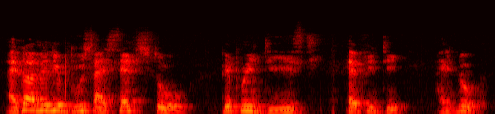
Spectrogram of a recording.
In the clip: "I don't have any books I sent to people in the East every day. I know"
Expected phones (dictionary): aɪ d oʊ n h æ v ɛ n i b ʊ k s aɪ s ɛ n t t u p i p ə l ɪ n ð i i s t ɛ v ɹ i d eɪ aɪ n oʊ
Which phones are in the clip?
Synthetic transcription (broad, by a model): aɪ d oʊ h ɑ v ɛ n i b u s aɪ s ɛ n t t u p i p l ɪ n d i i s t ɛ v ɹ i d eɪ aɪ n oʊ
